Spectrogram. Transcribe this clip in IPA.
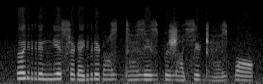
ə rʲ ɒ nʲ ɛ s ə ɽ ɪ rʲ ɒ ɽ ɑ̤ z d æ̤ z i z p i ʐ ɑ̤ sʲ ɛ ɖʱ æ̤ z p ɔ

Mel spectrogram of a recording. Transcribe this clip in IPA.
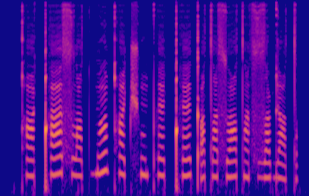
qʰ a ǃʰ a s l ɔ tˤ b ũ qʰ ɘ t͡ʃʰ ũ pʰ ɛ ǃʰ ɛ kʼ ɘ tˤ u s o tˤ ũ s zˤ ɐ ɖ e tˤ

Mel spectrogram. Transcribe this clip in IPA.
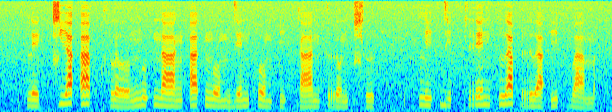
p l e˨˩ k̚ t͡ɕ i˥˩ a̯ ʔ a˥˩ p̚ kʰ l ɤː˩˦ ŋ u˥˩ ʔ n aː˧ ŋ ʔ a˥˩ t̚ ŋ o˧ m d e˦˥ n f o˧ m ʔ i˨˩ ʔ k aː˧ n k r o˧ n t͡ɕʰ ɯ˨˩ k̚ | pʰ l i˦˥ t̚ d i˨˩ t̚ k r e˥˩ n k ɯ˥˩ a̯ p r ɯ˧ a̯ ʔ i˥˩ t̚ b a˨˩ m

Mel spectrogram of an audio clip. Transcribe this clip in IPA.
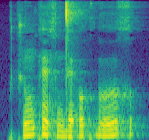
t͡ʃ ũː˩˥ k ɛ̃˩ x n d ɛ˩ ʔ o˩˥ k ɠ ʊː˩˥ x

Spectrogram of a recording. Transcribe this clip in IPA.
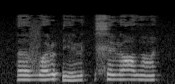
ɜ˧ v ʌː˧˥ ɭ ʔ ɪː˩˧ ɭ | x ɛ˥ ɭ ʌː˥ ðˤ ĩ˧

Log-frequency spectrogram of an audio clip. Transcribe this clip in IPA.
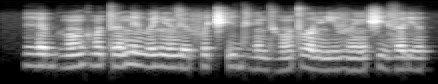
ɦ ɛ bʱ õ ɡʱ õ t ə n e β ø lʲ õ z ʏ f ə t͡ʃʼ i dʱ ẽ dʱ õ t l ɔ ɾʲ õ ɾʲ e v ẽ ʃ i z ɐ ɾʲ ə

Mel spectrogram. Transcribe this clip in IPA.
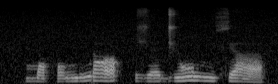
m ɒ h ɔ ŋ u ɾ ɑ | ʒ ɛ d͡ʒ ɔ̃ β y xʲ a

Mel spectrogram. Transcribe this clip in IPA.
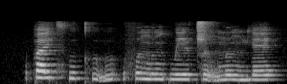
p a˥ ɪ̯ t͡sʰ u˧˥ kʰ ṵ˨˩˦ | f ɤ˥˧ ŋ ɤ˥˩ ŋ p w e˧˥ ɪ̯ ʈ͡ʂ ɤ̰˨˩ ŋ n̪ ɤ˥˩ ŋ m j ɛ˥

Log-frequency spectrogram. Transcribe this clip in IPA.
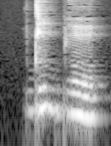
d i ɡ bʱ e

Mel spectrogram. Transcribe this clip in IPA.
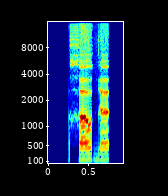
x ʌ o̯ d̪ ə

